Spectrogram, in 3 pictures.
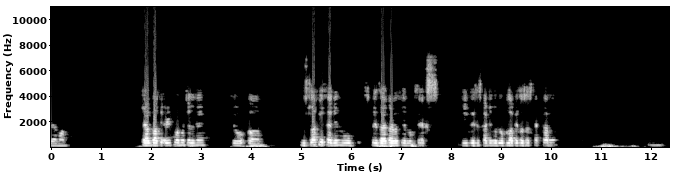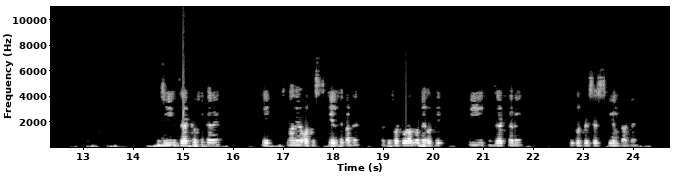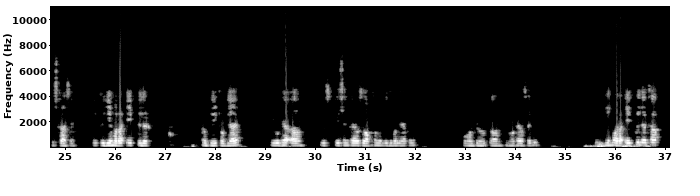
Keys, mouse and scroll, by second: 1.8 b, 2.4-5.8 middle drag, 5.8 click, 8.3 middle click, 8.8 middle click, 9.4 click, 10.6 KP_1, 25.6-27.6 middle drag, 27.6 Tab, 28.0-30.7 middle drag, 30.7 click, 31.3-31.8 scroll down 3, 31.8-33.8 middle drag, 33.8 click, 35.4 KP_3, 36.0-37.0 scroll down 7.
